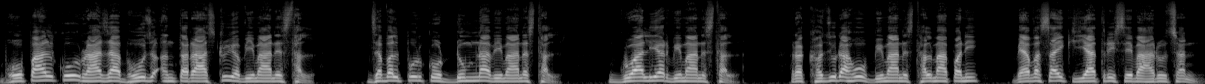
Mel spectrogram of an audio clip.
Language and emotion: Nepali, neutral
